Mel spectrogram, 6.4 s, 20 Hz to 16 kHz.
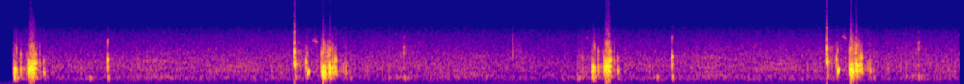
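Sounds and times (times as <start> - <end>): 
person drinking: 0.1 - 0.8, 2.0 - 2.8, 3.9 - 4.6, 5.5 - 5.9.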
